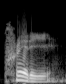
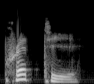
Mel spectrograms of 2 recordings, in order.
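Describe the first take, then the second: First: Pretty with the T as a fast D, like preddy; flap T. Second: Pretty with a crisp T; wrong clear T. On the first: Teacher models the flapped pretty. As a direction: flick the T in pretty into a D. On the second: Teacher shows the wrong, hard T in pretty. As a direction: say Pretty with a stiff T. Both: Shown as a demonstration.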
